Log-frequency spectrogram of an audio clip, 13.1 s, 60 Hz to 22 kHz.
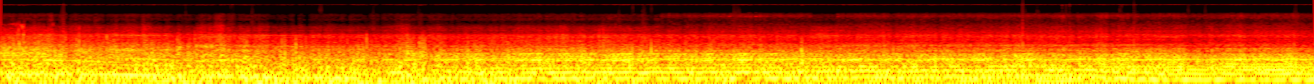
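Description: Suzuki GSX-R750 inline-four motorcycle engine running steadily at low revs while the bike rides slowly, its note staying fairly even with only small rises and falls.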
